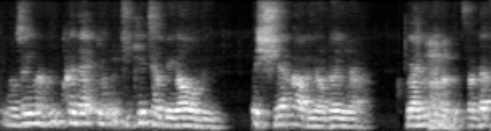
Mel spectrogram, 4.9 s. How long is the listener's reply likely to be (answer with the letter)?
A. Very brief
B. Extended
A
